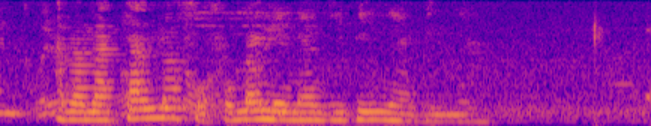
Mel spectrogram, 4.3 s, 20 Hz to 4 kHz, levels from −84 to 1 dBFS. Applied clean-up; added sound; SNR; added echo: none; Subway, metro, underground; 10 dB; reverberation time 0.2 s.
